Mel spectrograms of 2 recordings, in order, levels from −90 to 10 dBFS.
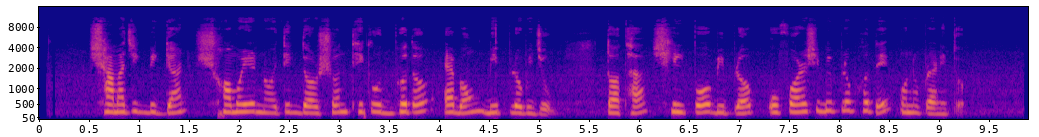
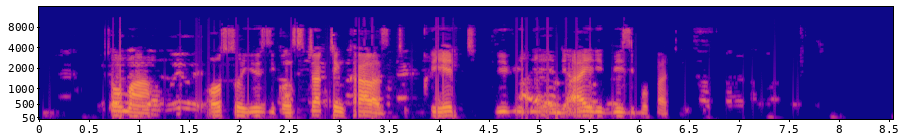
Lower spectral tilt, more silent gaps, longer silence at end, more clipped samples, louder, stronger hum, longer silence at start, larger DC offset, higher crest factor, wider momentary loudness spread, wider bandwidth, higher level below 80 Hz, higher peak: about the same, -5 dB/octave vs -4.5 dB/octave; second, none vs 4.39-4.52 s; second, 0.65 s vs 1.5 s; neither; second, -28 LUFS vs -20 LUFS; neither; second, 0.5 s vs 0.7 s; neither; about the same, 20 dB vs 22 dB; second, 9 LU vs 15 LU; about the same, 10.5 kHz vs 11 kHz; second, -80 dBFS vs -54 dBFS; second, -8 dBFS vs 0 dBFS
